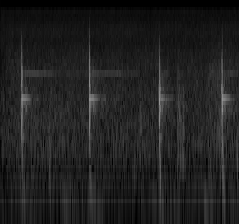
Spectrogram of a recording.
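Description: Wooden boundary stake being driven into the ground with blows from an axe: three sharp strikes a little under a second apart, each with a brief ring after it.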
